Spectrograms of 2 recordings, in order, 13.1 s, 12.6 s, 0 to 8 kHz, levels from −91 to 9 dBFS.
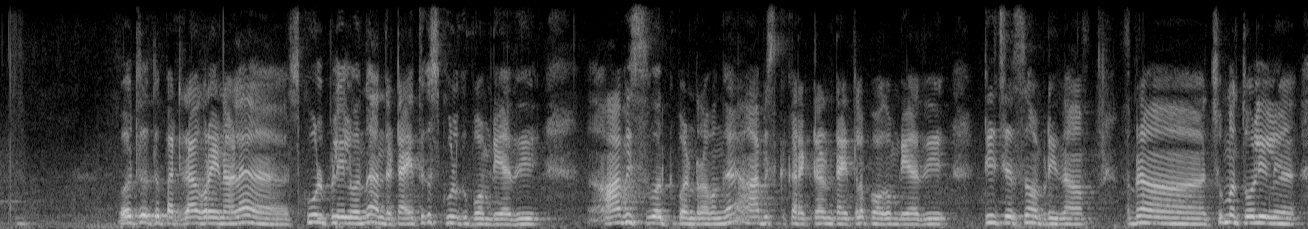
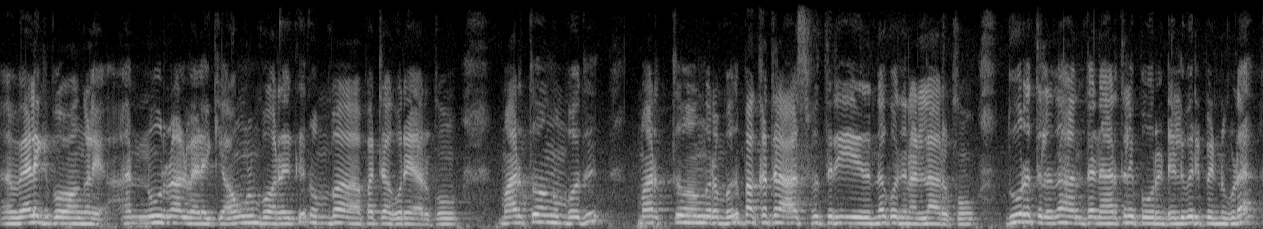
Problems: constant background noise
